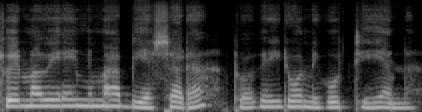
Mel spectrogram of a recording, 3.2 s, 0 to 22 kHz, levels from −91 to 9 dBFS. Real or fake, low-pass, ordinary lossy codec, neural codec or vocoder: fake; none; none; codec, 44.1 kHz, 3.4 kbps, Pupu-Codec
